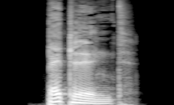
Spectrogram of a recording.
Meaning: present participle of betteln
- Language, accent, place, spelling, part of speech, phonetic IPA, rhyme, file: German, Germany, Berlin, bettelnd, verb, [ˈbɛtl̩nt], -ɛtl̩nt, De-bettelnd.ogg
